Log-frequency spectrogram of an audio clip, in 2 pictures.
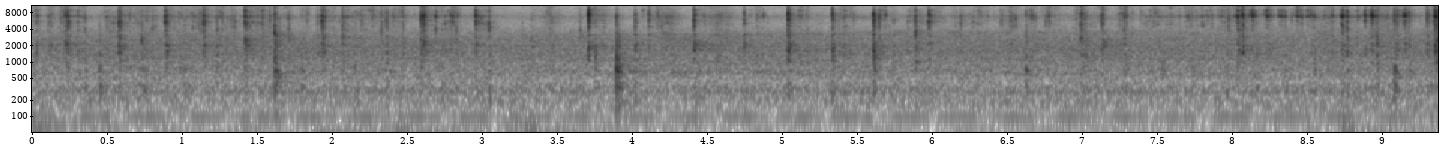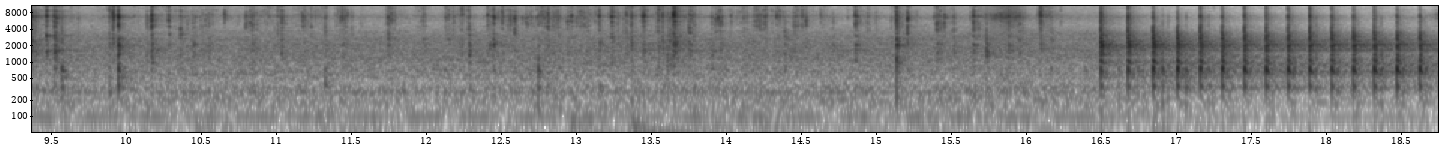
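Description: A fork stirring yogurt and ground spices in a plastic bowl, with scattered clicks and scrapes against the bowl. Near the end it switches to fast, even beating, about ten taps a second.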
